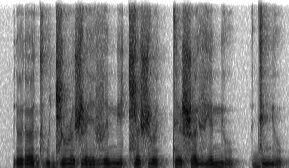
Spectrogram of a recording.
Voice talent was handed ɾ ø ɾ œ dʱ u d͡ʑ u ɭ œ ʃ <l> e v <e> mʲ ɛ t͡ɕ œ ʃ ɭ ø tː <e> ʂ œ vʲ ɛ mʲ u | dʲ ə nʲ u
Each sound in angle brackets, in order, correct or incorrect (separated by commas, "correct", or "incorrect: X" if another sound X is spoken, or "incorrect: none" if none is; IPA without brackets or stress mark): incorrect: ɭ, correct, correct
